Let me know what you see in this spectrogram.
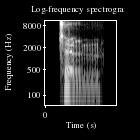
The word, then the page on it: tone: British English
